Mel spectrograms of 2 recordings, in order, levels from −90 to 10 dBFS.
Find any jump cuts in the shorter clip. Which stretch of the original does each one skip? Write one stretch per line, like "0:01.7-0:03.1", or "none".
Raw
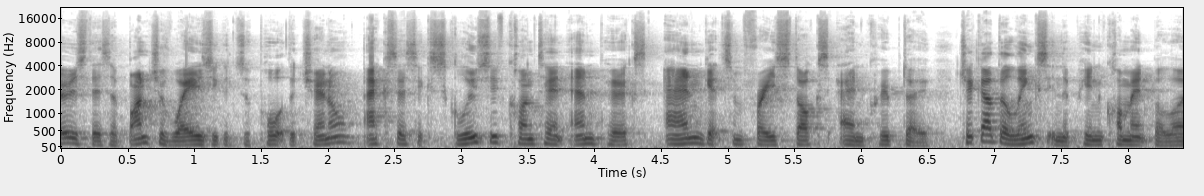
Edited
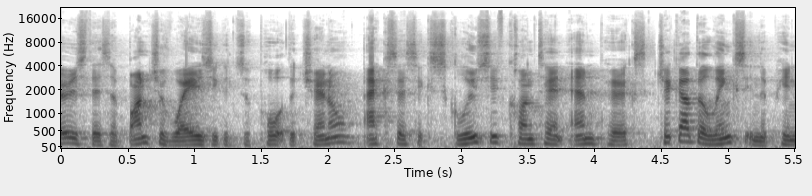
0:04.4-0:06.6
